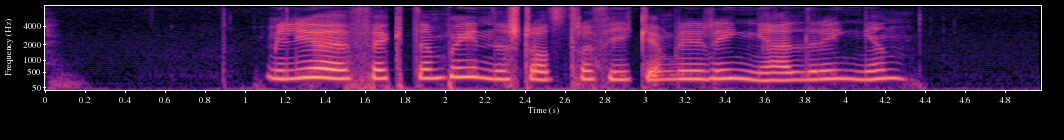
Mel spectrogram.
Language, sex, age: Swedish, female, 24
